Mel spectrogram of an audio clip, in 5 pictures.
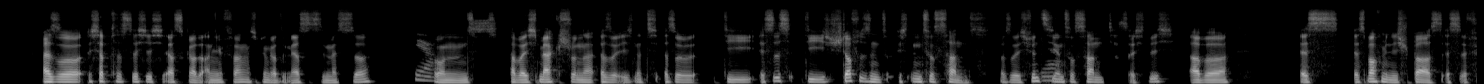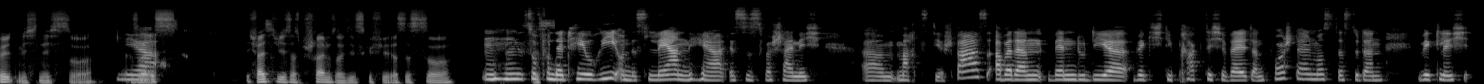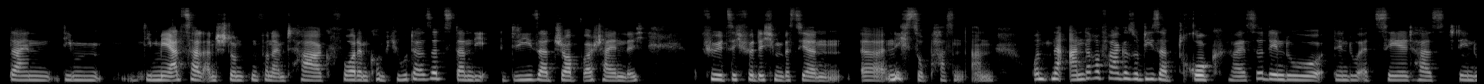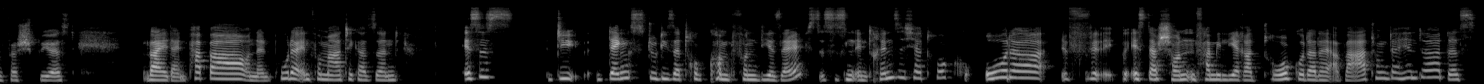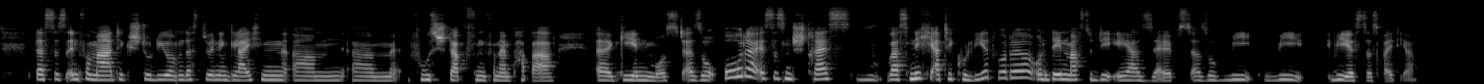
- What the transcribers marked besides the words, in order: other background noise
- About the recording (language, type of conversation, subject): German, advice, Wie kann ich besser mit meiner ständigen Sorge vor einer ungewissen Zukunft umgehen?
